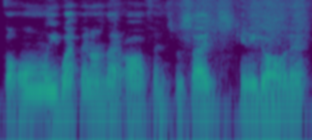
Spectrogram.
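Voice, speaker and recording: A man with a flat, mellow voice bluntly rattles off his football picks. He teases his friends in casual chat. Faint room ambience sits behind him. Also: mid-range voice, fairly quick, a little hiss or hum. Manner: blunt, teasing. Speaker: co-host ranking players.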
